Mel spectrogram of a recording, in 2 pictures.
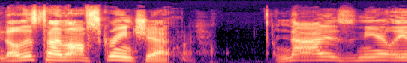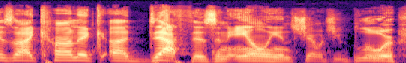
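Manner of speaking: ordinary talk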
